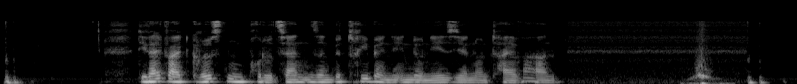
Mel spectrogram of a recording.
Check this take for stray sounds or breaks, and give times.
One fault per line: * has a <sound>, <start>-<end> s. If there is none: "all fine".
* has a whoosh, 6.8-7.4 s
